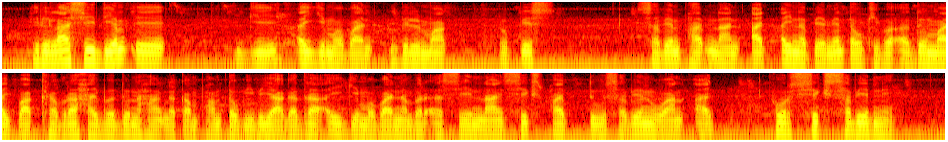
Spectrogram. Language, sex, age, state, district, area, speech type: Manipuri, male, 45-60, Manipur, Churachandpur, rural, read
